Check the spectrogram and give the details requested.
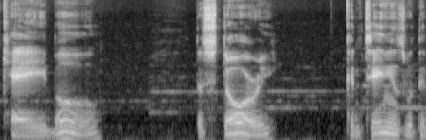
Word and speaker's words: Kabul: so suddenly this chief has the same k-a-b-u-l pronounced k-bull the story continues with the narrative that chief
